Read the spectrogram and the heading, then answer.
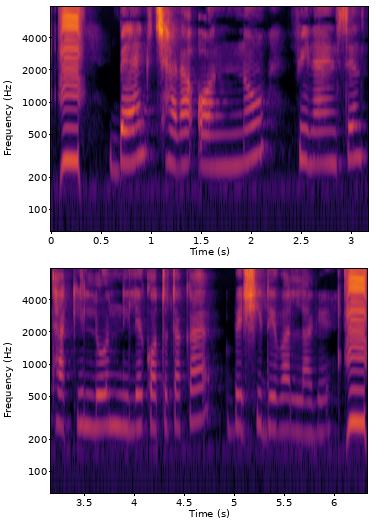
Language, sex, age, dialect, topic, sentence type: Bengali, female, 18-24, Rajbangshi, banking, question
